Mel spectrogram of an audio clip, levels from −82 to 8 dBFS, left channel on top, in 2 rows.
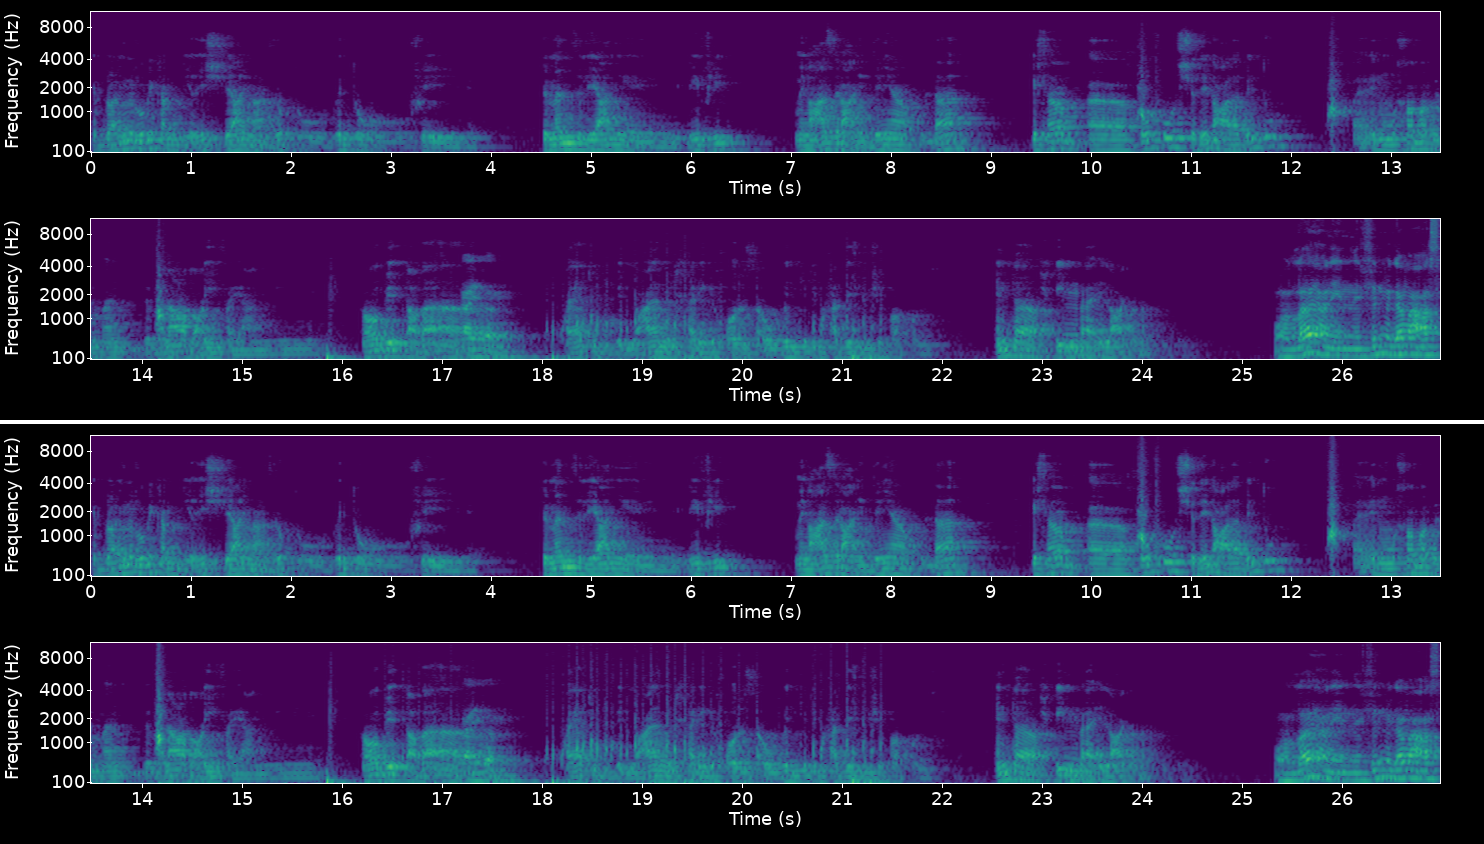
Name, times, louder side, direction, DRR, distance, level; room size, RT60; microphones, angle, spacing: voice 1, 0.0-3.8 4.5-6.4 7.0-8.7 9.4-11.9 12.6-15.7 16.2-17.6 18.2-21.9 22.5-24.1, right 1 dB, 15° right, 2 dB, 2.2 m, -33 dB
sound 1, 8.2-8.3 10.5-10.8 12.4-12.5 13.6-13.8 14.1-14.3 15.2-15.5 15.8-21.5 23.2-23.3, right 3 dB, 35° right, 0.6 m, -33 dB
voice 2, 17.2-17.7 23.2-23.4 25.3-26.9, left 2 dB, 55° left, 5 dB, 1.8 m, -27 dB
16.5 x 7.7 x 9.6 m, 0.78 s
head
